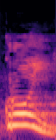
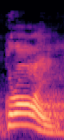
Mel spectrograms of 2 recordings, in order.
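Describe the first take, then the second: First: ক্রয় as "kroy"; closed "o" in ক্রয়; wrong closed vowel. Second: ক্রয় as "kraw-y"; correct open vowel. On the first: Teacher shows what it won't be, ক্রয় with closed "o". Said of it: "হবে না". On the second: Teacher shows the exception, ক্রয় with open "aw". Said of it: "উচ্চারণটা". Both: Shown as a demonstration.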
